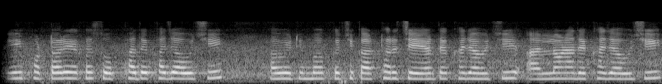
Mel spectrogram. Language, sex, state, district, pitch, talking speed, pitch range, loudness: Odia, female, Odisha, Malkangiri, 275 Hz, 145 wpm, 265-285 Hz, -13 LUFS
